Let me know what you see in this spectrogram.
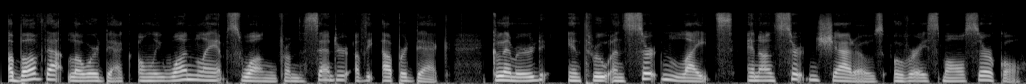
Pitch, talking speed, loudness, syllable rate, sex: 175 Hz, 160 wpm, -19 LUFS, 4.8 syllables/s, female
